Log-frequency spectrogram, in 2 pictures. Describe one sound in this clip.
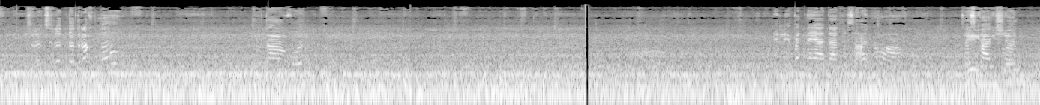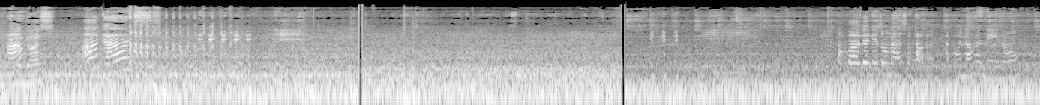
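A car engine hums and tyres rumble steadily on a wet road, heard from inside the car.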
